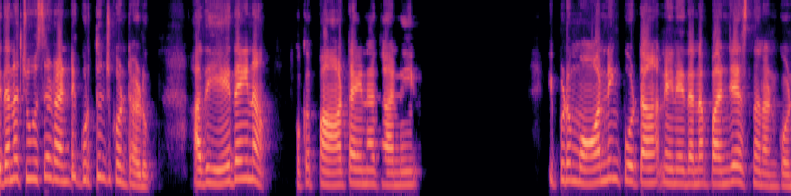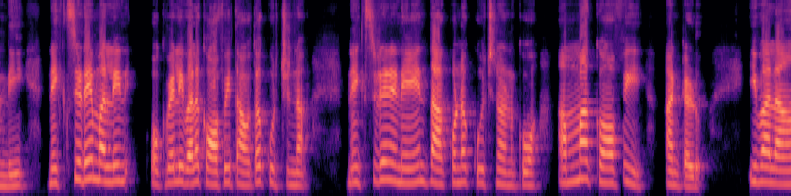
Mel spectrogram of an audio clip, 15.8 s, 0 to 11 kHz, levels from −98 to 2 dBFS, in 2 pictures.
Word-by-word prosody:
ఏదైనా 285 +5 +2
చూసాడంటే 305 -3 +1
గుర్తుంచుకుంటాడు. 275 - -3 0.5
అది 245 +1 -2 0.2
ఏదైనా, 305 +1 +5 0.4
ఒక 250 - -8 0.2
పాటయినా 225 +2 +4
కానీ 210 +1 0 1.4
ఇప్పుడు 290 -1 -3
మార్నింగ్ 265 +6 +3
పూట 265 -2 +1 0.2
నేనేదన్నా 230 -1 +2
పని 225 0 +4
జే‌స్తన్నానుకోండి, 195 -6 -1 0.4
నెక్స్‌ట్ 245 +6 -1
డే - - +8
మళ్ళీ 270 0 +4 0.4
ఒకవేళ 245 +3 -1
ఇవాళ 230 +3 +4
కాఫీ 225 +3 +2
తాగుతా 215 +5 0
కూర్చున్న, 215 -4 -6 0.5
నెక్స్‌ట్ 255 +1 -4
డే 295 - +3
నేనేం 250 0 +1
తాగకుండా 250 +2 +2
కూర్చున్నాననుకో, 215 -3 -5 0.4
"అమ్మ! 265 +4 -6 0.2
కాఫీ" 240 0 0 0.4
అంటాడు. 180 -4 -3 0.6
ఇవాళ 255 -2 +4
240 Hz, 120 wpm, -23 LUFS, 220-270 Hz, 1.4 s, డే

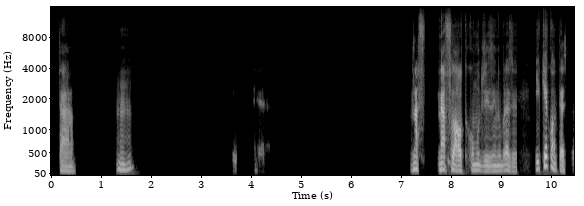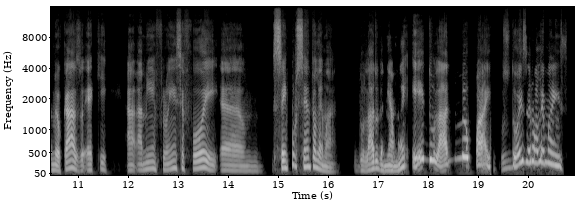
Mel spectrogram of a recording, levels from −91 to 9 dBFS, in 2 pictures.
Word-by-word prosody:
Tá. 100 -3 -1 0.9
Uhum. 135 +4 -5 2.0
Sim, - - -17 0.5
é. - - -24 2.9
Na - - +4
f - - -7 0.3
na 135 +2 +7
flauta, 110 -6 +3
como 120 0 -3
dizem 105 0 -3
no 105 0 -2
Brasil. 105 -5 -2 0.4
E 145 - 0
o - - -14
que 205 - +6
acontece 160 - +1
no 125 - -9
meu 110 -5 +1
caso 145 -5 +3
é 120 0 0
que 135 -4 -11 0.4
a 115 +1 -4
a - - -4
minha 145 +4 -4
influência 145 +4 -5
foi, 150 - 0
hã, 105 -3 -5 0.3
100% 190 +3 +1
alemã, 100 - -2 0.3
do 110 +1 -10
lado 140 +9 +1
da 120 -6 -4
minha 105 0 0
mãe 165 - -1
e 385 -2 +4
do 345 -1 +4
lado 320 - +3
do 360 +2 -14
meu 400 -1 +6
pai, 195 - +3 0.2
os 145 +4 -12
2 225 - +1
eram 290 +2 +2
alemães. 265 - 0
135 Hz, 125 wpm, -24 LUFS, -, 2.9 s, na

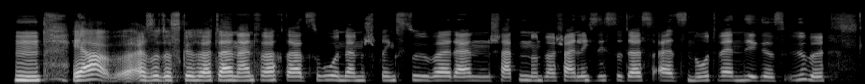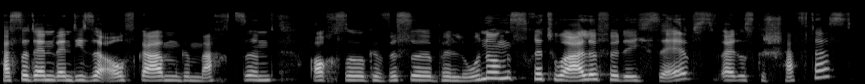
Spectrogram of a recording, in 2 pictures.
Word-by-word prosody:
Mhm, 195 -1 +7 0.3
ja, 210 +5 +8
äh, - - -5 0.3
also, 195 0 +3
das 185 -1 -1
gehört 190 -1 +3
dann 195 -1 +6
einfach 195 +2 +2
dazu 185 +2 -1
und 195 -1 -3
dann 185 0 -2
springst 190 0 -10
du 205 - -7
über 190 -1 -1
deinen 180 -1 -1
Schatten 180 +2 -4
und 185 +1 -8
wahrscheinlich 185 +1 -3
siehst 190 +2 -13
du 195 - -8
das 185 0 -1
als 180 -1 -3
notwendiges 185 -1 -5
Übel. 195 -3 -6 0.4
Hast 185 +3 0
du 215 - +4
denn, 205 0 +3
wenn 195 0 +1
diese 195 0 0
Aufgaben 190 -1 +3
gemacht 175 -4 -5
sind, 200 0 -5 0.3
auch 190 +1 0
so 195 -1 -3
gewisse 195 +2 -4
Belohnungsrituale 225 - +2
für 230 -3 -3
dich 185 -2 -5
selbst, 250 +4 -4
weil 195 0 0
du's 195 0 -11
geschafft 180 +1 -9
hast? 340 +2 -5
190 Hz, 150 wpm, -23 LUFS, 185-200 Hz, 0.4 s, ja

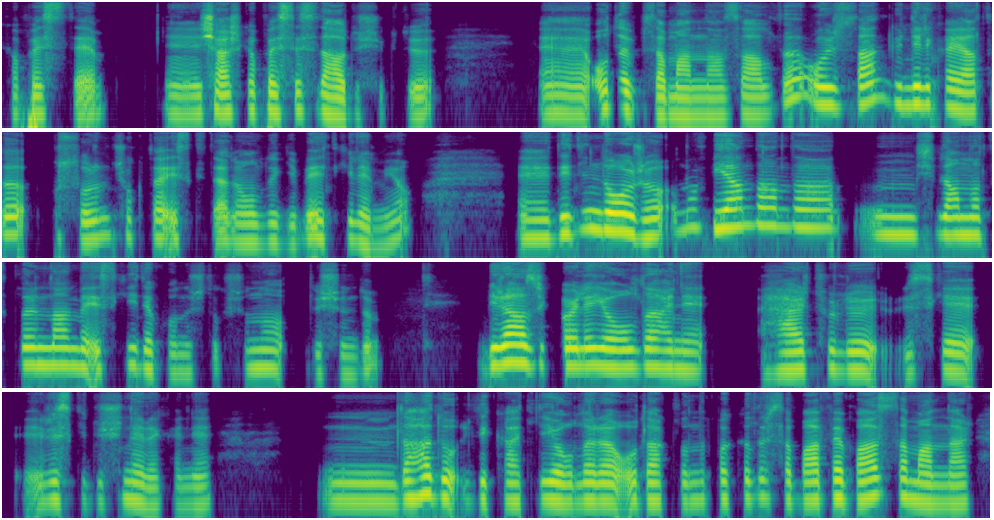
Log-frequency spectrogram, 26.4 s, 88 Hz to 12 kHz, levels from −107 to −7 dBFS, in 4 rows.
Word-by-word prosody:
kapasite, 155 0 -3 0.4
eee, 155 -1 -4
şarj 160 0 +6
kapasitesi, 175 0 -2
daha 145 -4 +3
düşüktü. - - -8 0.7
Eee, 155 -1 -1
o 185 +1 0
da 185 -2 +2
zamanla 145 -3 0
azaldı. 150 - -1
O 225 - +5
yüzden 230 +5 +2
gündelik 225 -3 +1
hayatı 195 +3 +2 0.2
bu - - -15
sorun 190 +2 -3
çok 200 -1 -15
da 195 - +1
eskiden - - -4
olduğu 165 0 -3
gibi 155 -1 -4
etkilemiyor. 165 -1 -4 0.7
Eee, 195 0 -2
dediğin 270 +4 +2
doğru 235 -6 +8
ama 290 +2 -8
bir - - +4
yandan 305 +1 +3
da, 290 0 +1 0.2
ımm, 220 -1 -2
şimdi 220 0 -2
anlattıklarından 215 -1 0
ve 195 - +1
eskiyi 210 +3 -5
de 185 - -1
konuştuk, 160 -1 -15
şunu 195 -1 -6 0.2
düşündüm: 155 -2 -10 0.7
Birazcık, 220 0 +5
böyle, 210 0 +5
yolda, 200 -1 +4
hani, 185 -2 -2 0.4
her 175 +3 0
türlü 180 -1 -2 0.2
riske 165 +1 -3 0.3
eee, 160 - -10
riski 180 -1 -5
düşünerek, 170 -4 -5
hani, 150 +2 -8 0.8
ımm, 170 -1 -4
daha 195 +4 +4
do 195 - +1
dikkatli 175 0 -6
yollara 170 0 +3
odaklanıp 175 +1 -4
bakılırsa, 185 -1 -6
ba 180 +1 +4
ve 190 -1 +3
bazı 205 +4 +3
zamanlar 165 -4 0
180 Hz, 140 wpm, -23 LUFS, 165-210 Hz, 0.8 s, doğru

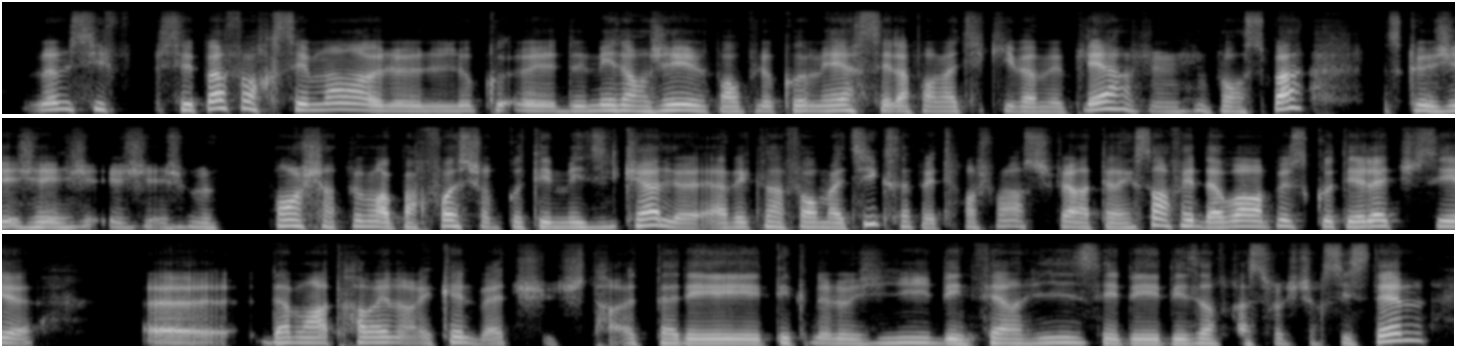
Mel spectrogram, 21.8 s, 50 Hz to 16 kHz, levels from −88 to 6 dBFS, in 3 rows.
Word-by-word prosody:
même 205 +3 0
si 215 +1 -4
f 190 - -14 0.2
c'est 190 - -1
pas 235 +4 +6
forcément, 205 -3 +1
heu, - - +3
le 80 -1 -1
le 80 +1 -5
co - - -6
heu, 85 -1 0
de 160 +1 -4
mélanger, 175 +1 +3
heu, 165 - -3
par 155 -1 -1
exemple 150 +2 -6
le 155 - -2
commerce 165 +1 0
et - - +1
l'informatique 150 +3 -2
qui 170 -4 -6
va 145 -1 +1
me 145 -1 -6
plaire, 220 - +3
je 155 -3 -12
ne 150 +4 -10
pense 150 -1 -6
pas, 220 +4 +6 0.4
parce - - -14
que 175 -2 +1
j'ai 165 +2 +1
j'ai 155 0 0
j'ai 165 +4 -7
j'ai 155 +1 -7
je 160 +3 -8
me 145 -2 -5 0.3
penche 195 -2 +3
un 165 - -1
peu 180 - -4
moi, 160 -3 +4
parfois, 165 +5 +2
sur 160 -2 -4
le - - -15
côté 160 0 -2
médical, 160 +6 +2
heu, 140 - -1
avec 155 +1 -2
l'informatique. 160 - 0
Ça 170 - -5
peut 155 - -8
être, 140 - -10
franchement, 185 - -6
super 165 -1 0
intéressant, 150 +7 +1
en - - +1
fait, 190 +1 +2
d'avoir 175 +2 +5
un 175 - +4
peu 190 +2 -1
ce 170 - -9
côté 170 -1 +1
là, 185 +2 +6
tu 175 - -10
sais, 175 -3 +2
heu - - -10 0.6
heu, - - +2 0.2
d'avoir 170 0 +2
un - - +4
travail 175 0 +1
dans 175 - -3
lequel, 175 -2 -1
bah, 145 - -4
tu 145 - -9
tu - - -9
tra 155 - -7
tu 155 - -5
as 150 - +1
des 145 -1 +3
technologies, 155 +1 -2
des 145 -2 +1
services 160 +3 -1
et 145 - +1
des 140 0 +2
des 145 +1 -1
infrastructures 145 0 -6
systèmes. 215 - +3
160 Hz, 235 wpm, -24 LUFS, 150-180 Hz, 0.6 s, pas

